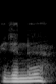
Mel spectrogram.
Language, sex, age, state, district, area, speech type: Bodo, male, 18-30, Assam, Udalguri, urban, spontaneous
